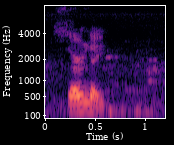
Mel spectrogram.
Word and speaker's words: surly: the same thing at all is this word, surly.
